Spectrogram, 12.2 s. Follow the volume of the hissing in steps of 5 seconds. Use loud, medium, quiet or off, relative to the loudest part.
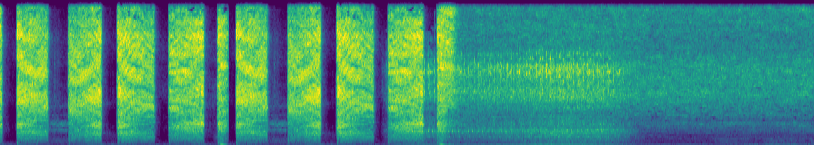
loud, loud, quiet.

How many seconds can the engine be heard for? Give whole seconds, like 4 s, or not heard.
4 s.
